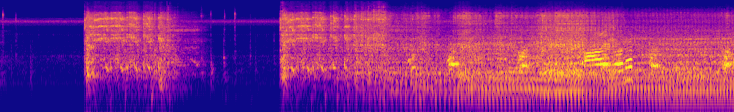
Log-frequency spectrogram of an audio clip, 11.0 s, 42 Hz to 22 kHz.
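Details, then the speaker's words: 2012 Tao Tao scooter after variator repair: electric starter spins, engine catches briefly, then restarts into steady buzzing idle; starter engages cleanly, much better than before. "That starter sounds a whole lot better than what it did before."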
